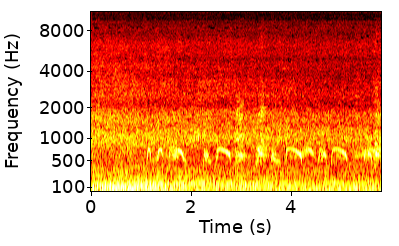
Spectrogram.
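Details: Spotted dove giving a run of soft, hollow coos, each rising and falling, several per second, over a steady low background rumble.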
